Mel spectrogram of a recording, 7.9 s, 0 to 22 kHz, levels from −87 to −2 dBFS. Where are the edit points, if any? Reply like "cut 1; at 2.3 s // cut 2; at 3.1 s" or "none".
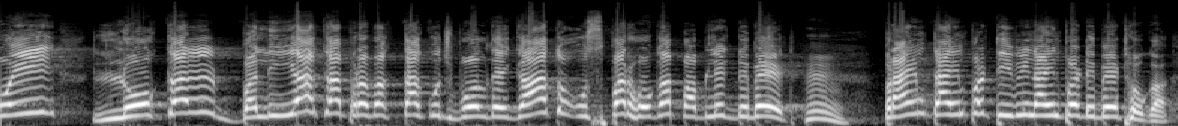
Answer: none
